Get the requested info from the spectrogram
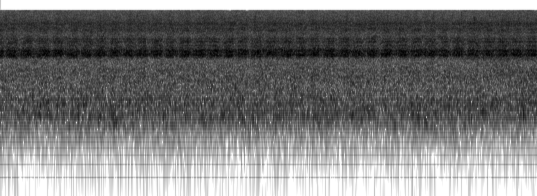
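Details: Cicadas singing near a mountain river in Valencia, Spain: a constant piercing, rapidly pulsing buzz over a dense, even roar of running water.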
